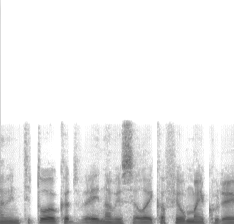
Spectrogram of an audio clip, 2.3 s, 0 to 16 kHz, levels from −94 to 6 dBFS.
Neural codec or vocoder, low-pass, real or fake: codec, 16 kHz, 0.5 kbps, X-Codec, HuBERT features, trained on LibriSpeech; 7.2 kHz; fake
